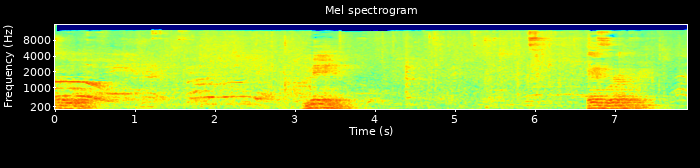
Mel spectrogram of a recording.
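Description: A man preaches loudly and with fervour through a microphone in an echoing hall.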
